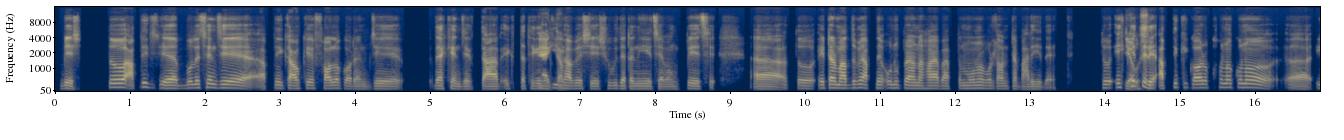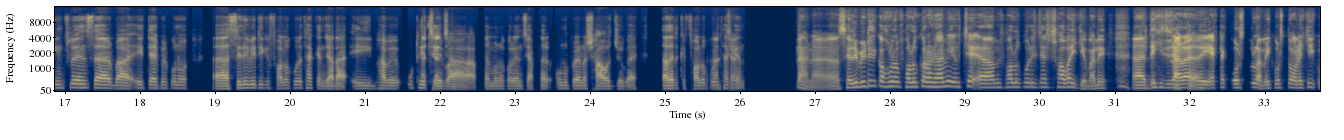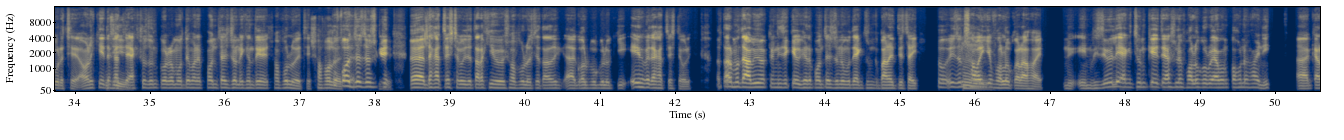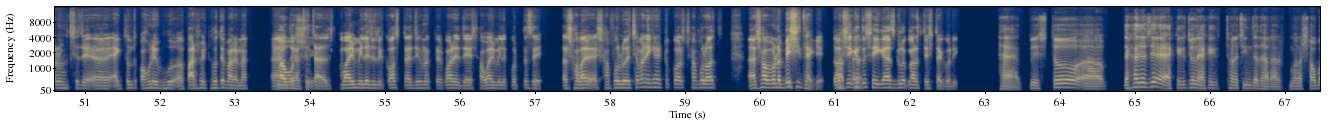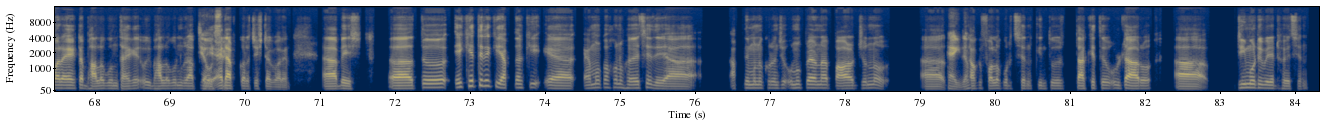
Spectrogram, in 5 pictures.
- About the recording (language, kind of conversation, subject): Bengali, podcast, দীর্ঘ সময় অনুপ্রেরণা ধরে রাখার কৌশল কী?
- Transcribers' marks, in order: "এইটা" said as "একতা"; tapping; "কখনও" said as "করখনও"; in English: "influencer"; in English: "individually"; in English: "অ্যাডাপ্ট"; in English: "ডিমোটিভেটেড"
